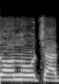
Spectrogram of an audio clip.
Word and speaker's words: Onitsha: They call them Onocha. The right pronunciation is Onocha, the one who lives apart, the one who is staying apart from his lineage and kinsmen.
